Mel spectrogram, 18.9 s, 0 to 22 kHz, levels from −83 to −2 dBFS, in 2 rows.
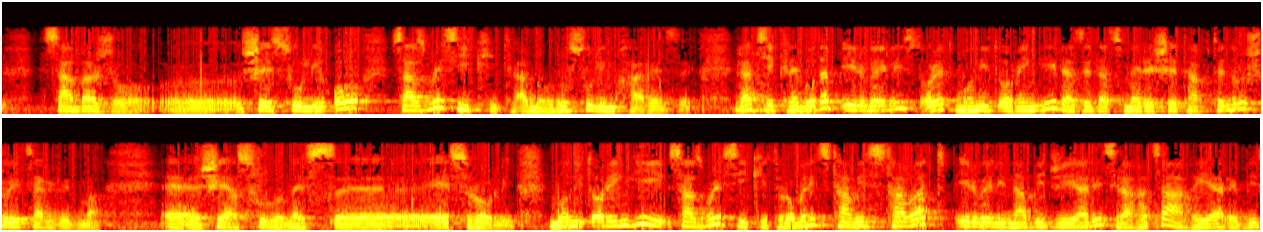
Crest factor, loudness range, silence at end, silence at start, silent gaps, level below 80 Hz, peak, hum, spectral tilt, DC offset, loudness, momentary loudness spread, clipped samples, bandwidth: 14 dB; 2 LU; 0 s; 0 s; none; -42 dBFS; -4 dBFS; none; -5 dB/octave; 0.2%; -19 LUFS; 6 LU; under 0.1%; 8.8 kHz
